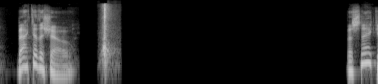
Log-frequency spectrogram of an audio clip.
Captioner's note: golf swing sound effect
